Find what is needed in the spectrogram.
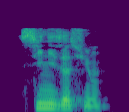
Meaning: sinicization (process of sinicising)
- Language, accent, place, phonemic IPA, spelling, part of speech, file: French, France, Lyon, /si.ni.za.sjɔ̃/, sinisation, noun, LL-Q150 (fra)-sinisation.wav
